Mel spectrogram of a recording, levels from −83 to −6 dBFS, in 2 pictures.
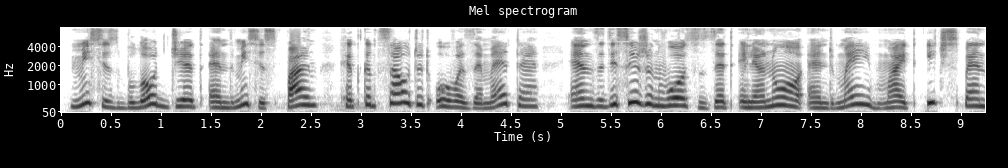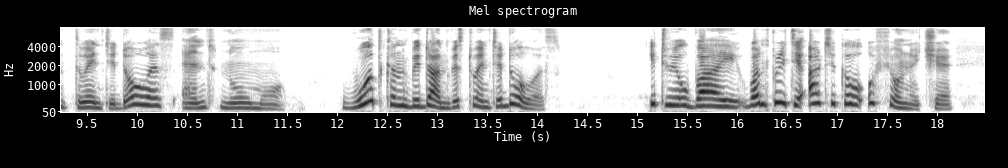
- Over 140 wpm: No, slow, 135 wpm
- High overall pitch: Yes, high, 235 Hz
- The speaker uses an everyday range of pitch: No, wide, 6.9 semitones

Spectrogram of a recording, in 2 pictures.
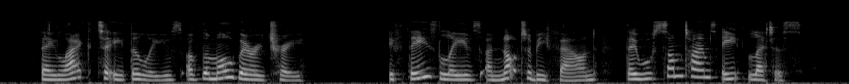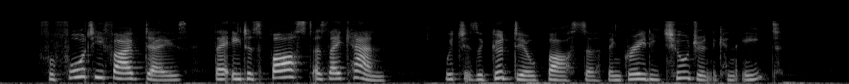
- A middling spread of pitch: Yes, average, 4.7 semitones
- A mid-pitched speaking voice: No, high, 240 Hz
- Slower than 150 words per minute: No, average, 160 wpm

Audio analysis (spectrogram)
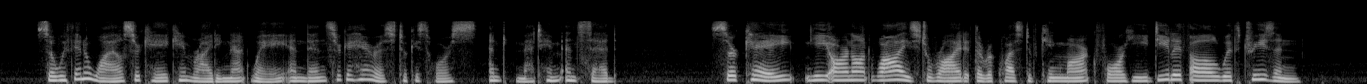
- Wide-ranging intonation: No, average, 4.6 semitones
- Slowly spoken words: No, average, 185 wpm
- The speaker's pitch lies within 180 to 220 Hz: No, medium, 165 Hz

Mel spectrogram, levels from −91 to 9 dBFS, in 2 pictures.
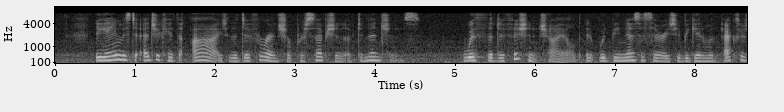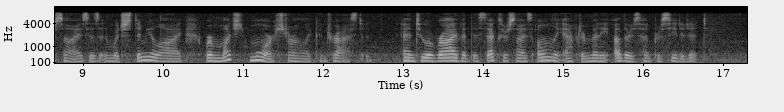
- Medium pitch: Yes, medium, 180 Hz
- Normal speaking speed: Yes, average, 165 wpm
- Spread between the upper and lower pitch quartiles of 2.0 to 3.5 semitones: Yes, average, 3.1 semitones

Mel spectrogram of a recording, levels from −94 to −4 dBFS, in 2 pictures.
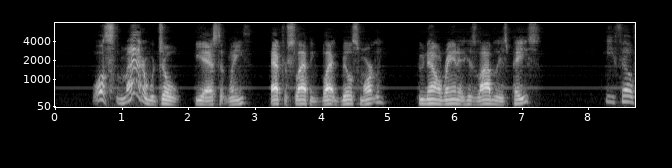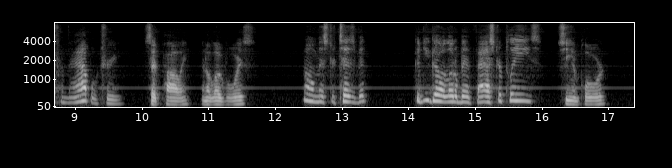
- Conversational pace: Yes, average, 160 wpm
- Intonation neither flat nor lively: No, wide, 8.7 semitones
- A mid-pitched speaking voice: Yes, medium, 155 Hz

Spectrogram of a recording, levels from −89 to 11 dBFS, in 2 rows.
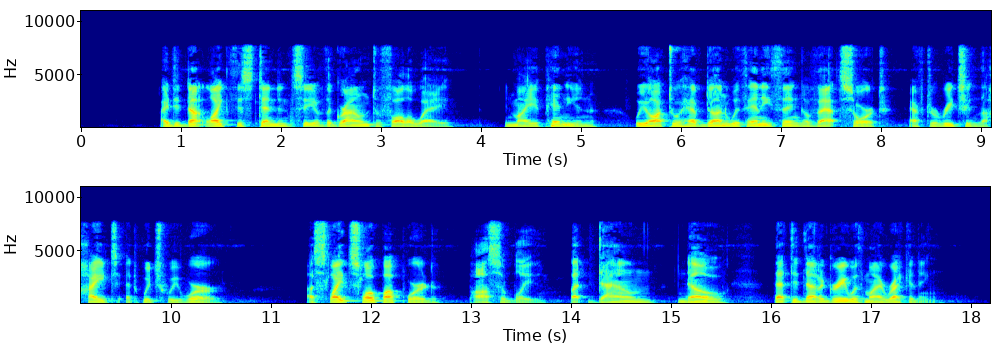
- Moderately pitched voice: No, very low, 95 Hz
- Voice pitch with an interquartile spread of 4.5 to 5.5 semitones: Yes, average, 4.8 semitones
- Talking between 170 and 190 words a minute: No, average, 160 wpm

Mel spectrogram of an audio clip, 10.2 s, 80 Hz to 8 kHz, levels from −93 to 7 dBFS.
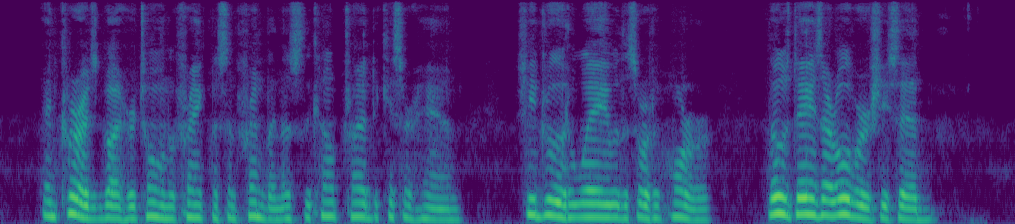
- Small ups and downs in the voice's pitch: No, average, 3.2 semitones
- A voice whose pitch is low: No, medium, 165 Hz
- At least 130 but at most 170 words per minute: No, average, 185 wpm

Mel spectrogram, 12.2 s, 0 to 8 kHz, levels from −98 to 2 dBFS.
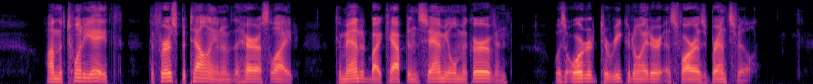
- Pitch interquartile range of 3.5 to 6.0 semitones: No, average, 3.0 semitones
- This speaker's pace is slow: Yes, slow, 120 wpm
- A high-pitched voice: No, low, 100 Hz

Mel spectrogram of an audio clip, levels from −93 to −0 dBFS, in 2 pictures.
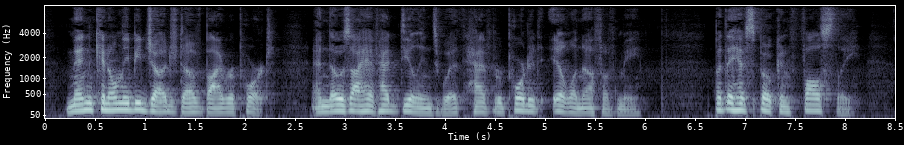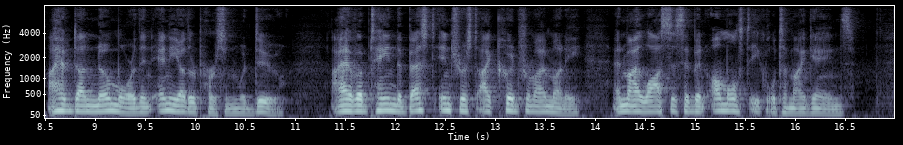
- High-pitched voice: No, low, 115 Hz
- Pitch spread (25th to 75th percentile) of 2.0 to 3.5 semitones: No, average, 4.3 semitones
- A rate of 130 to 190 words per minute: No, fast, 205 wpm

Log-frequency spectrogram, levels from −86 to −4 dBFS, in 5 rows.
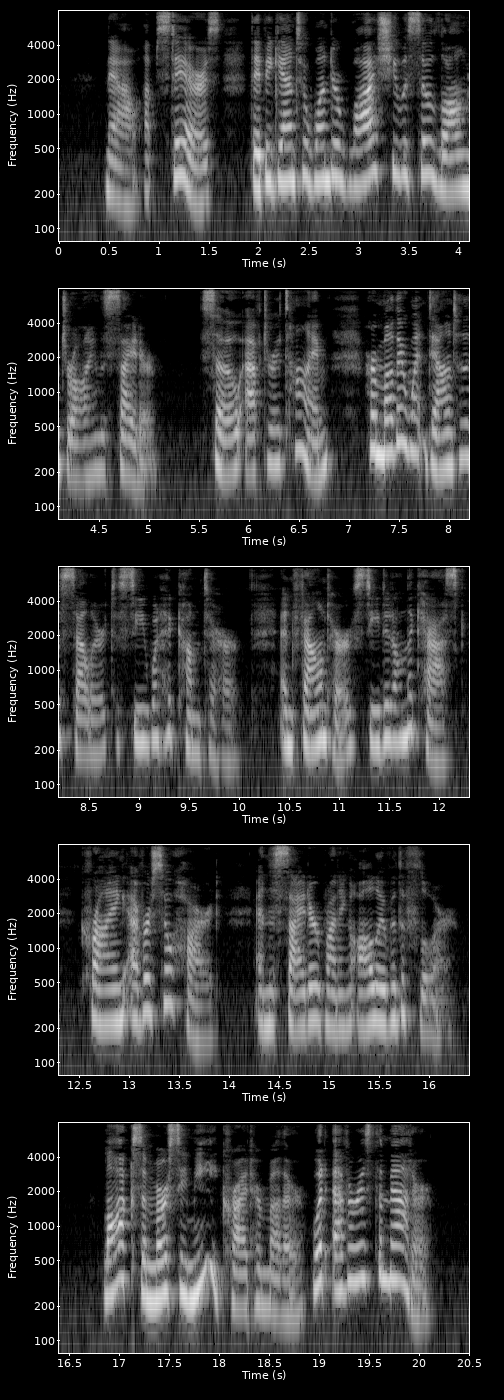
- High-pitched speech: Yes, high, 230 Hz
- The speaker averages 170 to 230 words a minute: Yes, average, 180 wpm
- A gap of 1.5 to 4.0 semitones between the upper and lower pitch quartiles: No, average, 4.7 semitones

